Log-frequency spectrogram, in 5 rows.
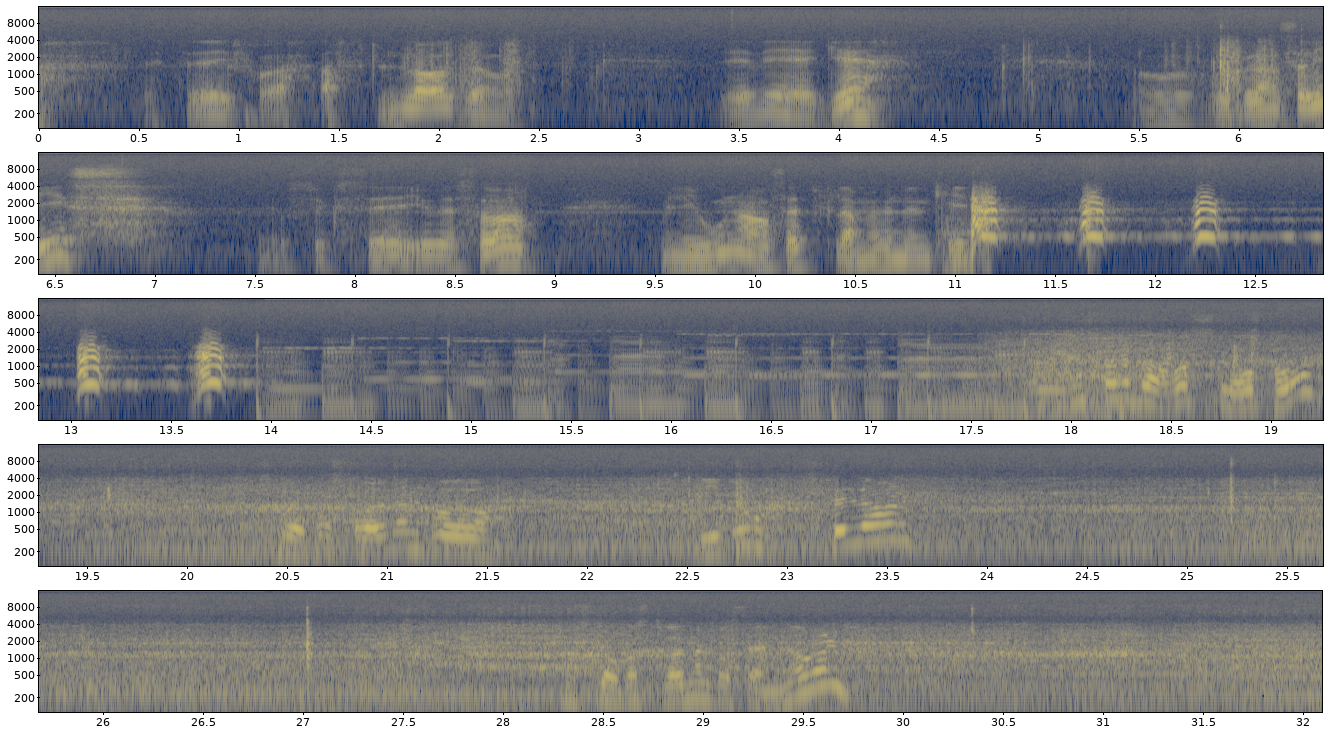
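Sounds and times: dog barking: 11.1s - 13.9s
music track of steady notes: 13.8s - 19.7s
car engine idling: 15.7s - 32.0s.

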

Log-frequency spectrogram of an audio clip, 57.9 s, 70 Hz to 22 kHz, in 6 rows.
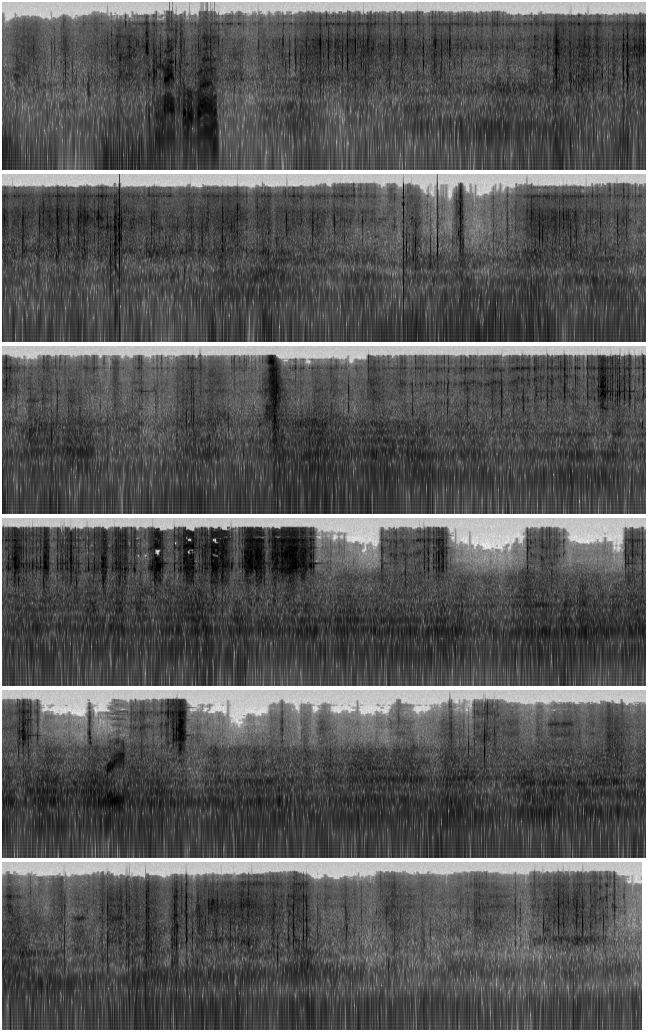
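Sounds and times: wind buffeting microphone: 0.0s - 57.9s
fishing reel clicking: 24.8s - 33.8s, 34.7s - 35.7s, 36.9s - 37.4s, 38.4s - 39.2s, 40.5s - 41.6s.

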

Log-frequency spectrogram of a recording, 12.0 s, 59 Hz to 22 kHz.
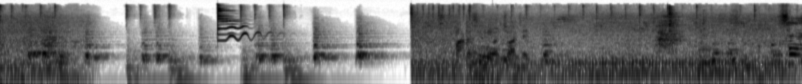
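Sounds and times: motorcycle engine running: 6.2s - 12.0s.

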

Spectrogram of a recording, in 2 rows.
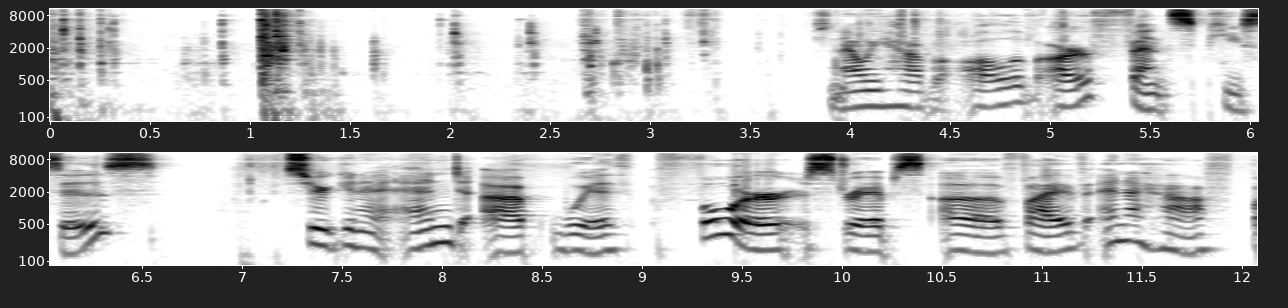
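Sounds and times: plastic plates clacking: 0.0s - 4.6s.

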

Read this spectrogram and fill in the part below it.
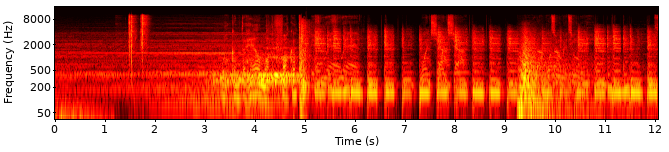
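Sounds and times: trailer music drone: 0.0s - 6.1s.

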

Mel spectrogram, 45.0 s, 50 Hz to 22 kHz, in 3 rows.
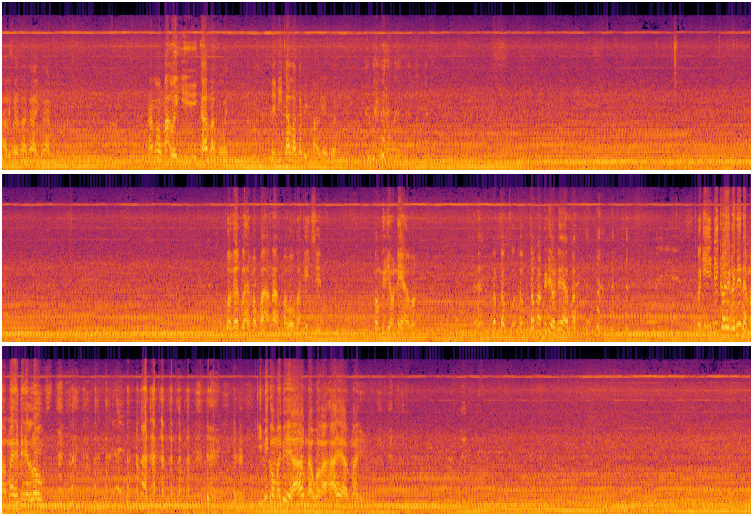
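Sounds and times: boat engines droning: 0.0s - 44.9s.

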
